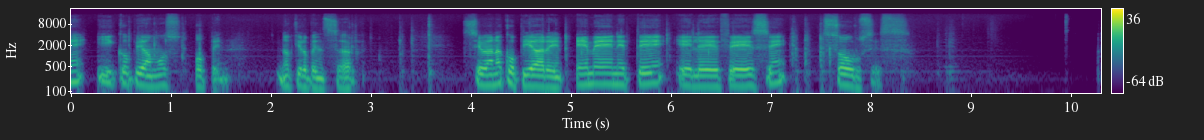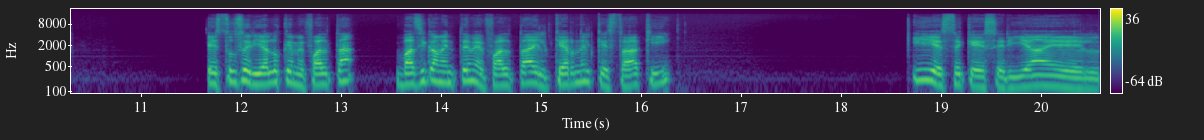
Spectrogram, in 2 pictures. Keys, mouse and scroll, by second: 0.6-1.2 typing, 3.2 typing, 4.4-5.9 typing, 6.9-7.6 typing, 15.0-16.3 drag.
